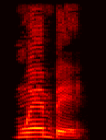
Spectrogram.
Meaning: mango tree (Mangifera indica)
- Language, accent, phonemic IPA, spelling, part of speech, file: Swahili, Kenya, /ˈmʷɛ.ᵐbɛ/, mwembe, noun, Sw-ke-mwembe.flac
